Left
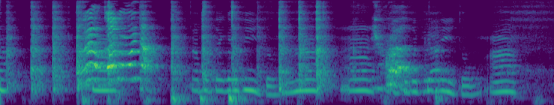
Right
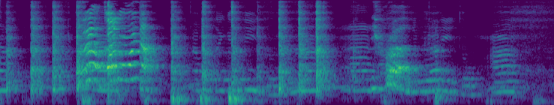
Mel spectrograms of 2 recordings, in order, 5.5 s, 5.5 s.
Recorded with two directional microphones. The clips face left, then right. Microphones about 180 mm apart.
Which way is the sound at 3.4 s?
60° left (ahead or behind).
